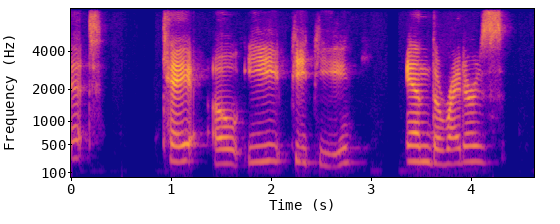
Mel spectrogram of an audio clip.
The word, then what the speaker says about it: Koepp: So the director is David Koepp, I think is how you say it. Koepp.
